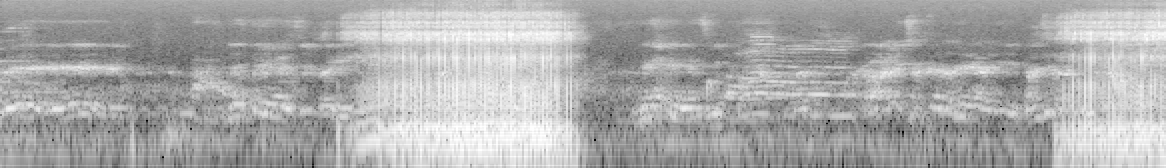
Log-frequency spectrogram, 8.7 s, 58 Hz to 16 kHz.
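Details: Snoring during a nap, from someone said to have fallen asleep within 30 seconds: loud, rough snoring on breaths in, separated by quieter breathing, with faint background sound.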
